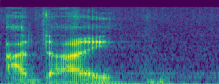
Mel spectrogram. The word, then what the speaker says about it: A DAI: guy and its name is a d.a I pronounce it I die and she and one other knife maker there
